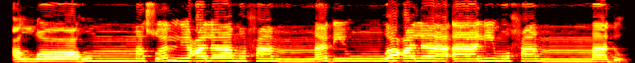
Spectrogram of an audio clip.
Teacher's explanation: صاد کو منہ بھر کر بولیں گے، صلی میں یائلین کا قاعدہ کر رہے ہیں، جلد ادا کرنا ہے.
